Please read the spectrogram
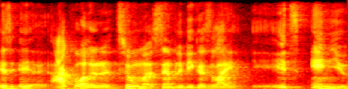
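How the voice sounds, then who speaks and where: This man has a bright, sharp tone. He speaks in a New York accent. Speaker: entrepreneur and motivational vlogger. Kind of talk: motivational talk. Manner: fast; casual, filler-heavy.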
